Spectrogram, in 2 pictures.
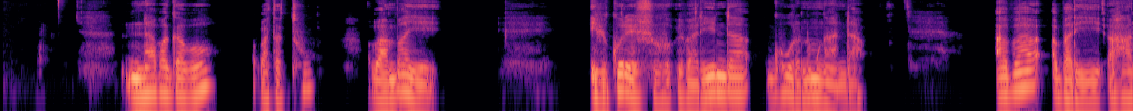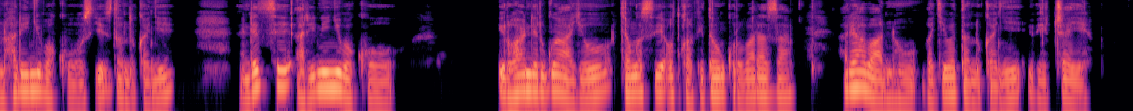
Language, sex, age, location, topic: Kinyarwanda, male, 18-24, Huye, health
